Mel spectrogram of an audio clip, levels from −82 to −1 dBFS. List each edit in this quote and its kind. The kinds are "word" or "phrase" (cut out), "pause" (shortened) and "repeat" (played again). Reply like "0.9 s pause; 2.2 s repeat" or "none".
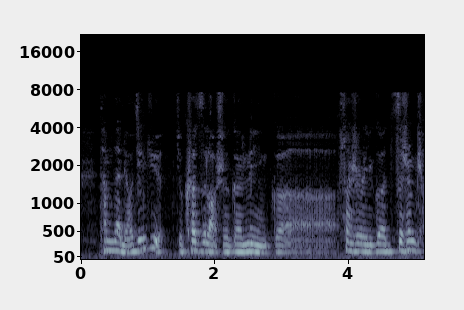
1.4 s pause; 3.8 s word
